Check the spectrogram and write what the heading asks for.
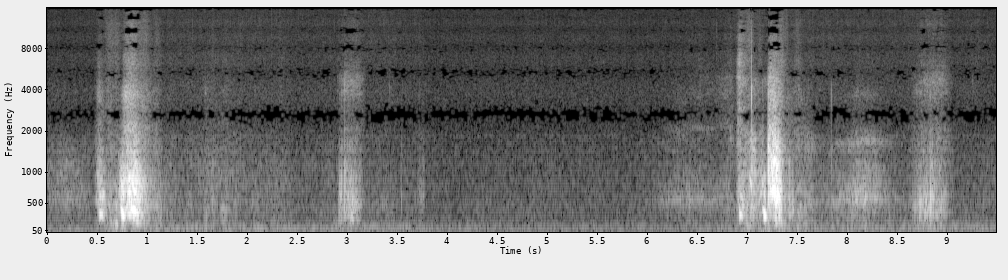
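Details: Female sneezing and nose blowing: two sharp sneezes, each preceded by a brief indrawn breath, followed by sniffing and nose blowing.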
